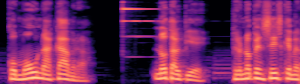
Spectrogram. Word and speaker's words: pi: nombrar un pastel, utilizarían el número pi, que también se pronuncia pie en inglés, con sus 5 primeros decimales, es decir, 3, 14, 15, 9.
